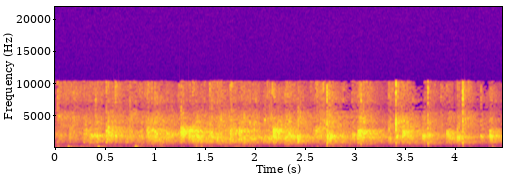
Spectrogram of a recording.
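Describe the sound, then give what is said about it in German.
A crowd applauds steadily, many hands clapping at once in a dense, continuous patter that holds at an even level throughout, with no voices standing out. “Nicht, dass wir jetzt noch Klatschen einführen.”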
